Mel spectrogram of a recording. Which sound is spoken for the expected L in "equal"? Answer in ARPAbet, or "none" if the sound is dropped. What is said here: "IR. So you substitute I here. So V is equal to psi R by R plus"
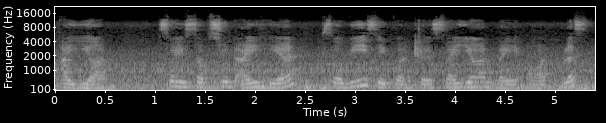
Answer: N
